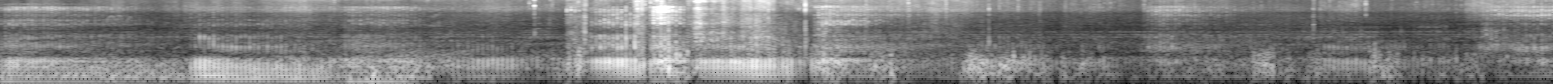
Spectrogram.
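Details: Cheetah purring during cuddling: low pulsed rumbles in two long bursts separated by a gap, partly covered by broadband background noise and rustling.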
